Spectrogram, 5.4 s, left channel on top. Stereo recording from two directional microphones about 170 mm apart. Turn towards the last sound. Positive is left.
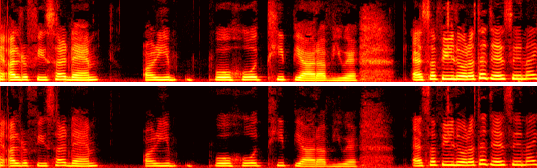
turn(degrees=15)  # may be behind; listen again after turning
